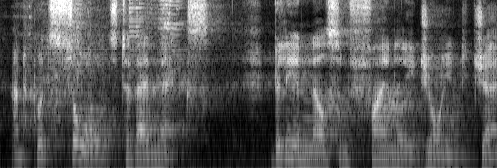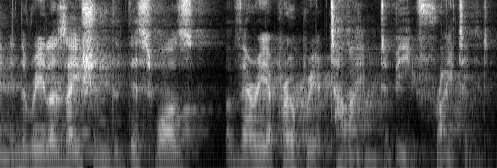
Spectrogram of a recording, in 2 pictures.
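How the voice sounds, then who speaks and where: A man's voice: medium pitch, bright, forceful tone, a little hiss or hum. A man narrating a comic fantasy story in a dry, wry storytelling manner. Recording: echoey room, from a distance.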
